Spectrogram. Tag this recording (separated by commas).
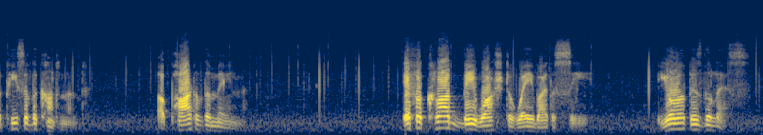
Speech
